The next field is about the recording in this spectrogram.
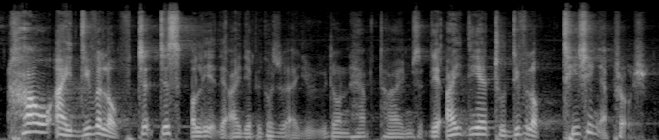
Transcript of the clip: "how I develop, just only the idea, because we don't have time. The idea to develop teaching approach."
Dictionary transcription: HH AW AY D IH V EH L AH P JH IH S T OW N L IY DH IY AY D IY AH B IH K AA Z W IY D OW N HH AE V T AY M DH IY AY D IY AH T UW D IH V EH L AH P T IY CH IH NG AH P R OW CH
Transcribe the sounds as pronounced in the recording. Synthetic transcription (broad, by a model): HH AW AY D IH V EH L AH P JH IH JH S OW L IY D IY AY D IY AH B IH K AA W W IY D OW N HH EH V T AY M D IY AY D IY AH T UW D IH V EH L AH P T IY CH IH NG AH P R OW CH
